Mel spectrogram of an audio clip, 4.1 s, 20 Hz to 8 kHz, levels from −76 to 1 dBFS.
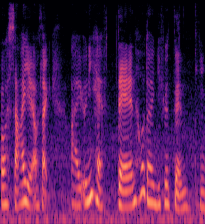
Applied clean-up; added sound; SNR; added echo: none; none; none; none.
